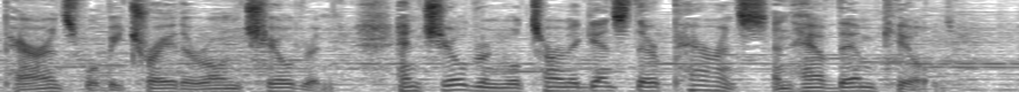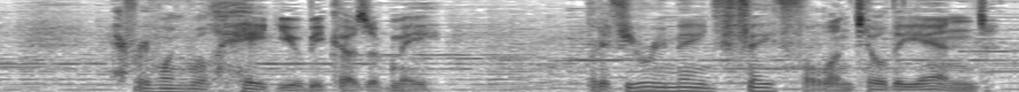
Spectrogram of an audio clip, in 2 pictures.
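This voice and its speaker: A grave male teacher in a scripture audio drama. His voice is low and he speaks in measured, solemn declarations with calm authority. Faint music runs behind him. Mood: stern, grave.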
